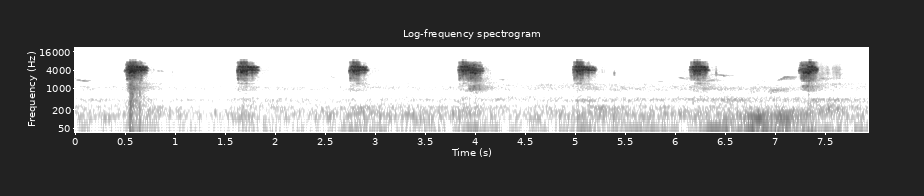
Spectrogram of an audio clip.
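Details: Nestling common starlings at Théding, France, 7 May 2024, begging while awaiting a parent with food: seven harsh, raspy high bursts repeated roughly once a second in a steady rhythm, with nothing else heard.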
